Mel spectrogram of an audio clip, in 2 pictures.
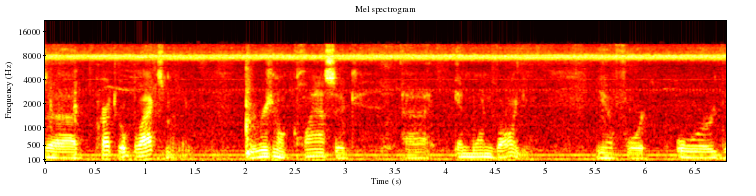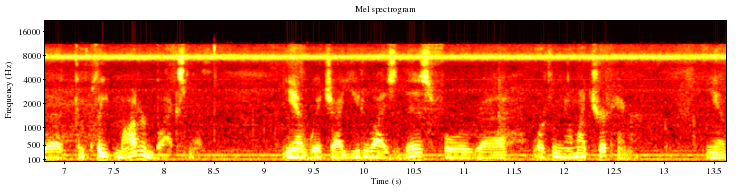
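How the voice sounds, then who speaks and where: A man in his fifties giving an informal, rambling instructional talk to camera, with halting delivery and frequent fillers. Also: deep voice. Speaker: blacksmithing teacher and channel host. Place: outdoors on a house porch. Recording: clearly noisy outdoor recording with insects.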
